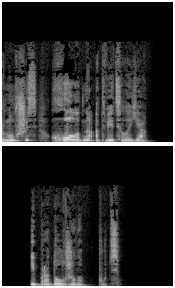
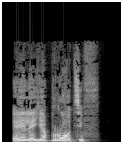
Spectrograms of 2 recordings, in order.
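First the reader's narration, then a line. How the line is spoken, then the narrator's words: Menacing thunderous voice. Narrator (Russian): грозно прогремела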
